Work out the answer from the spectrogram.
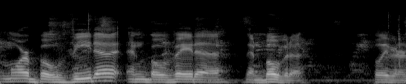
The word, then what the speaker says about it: Boveda: were Voevoda you know we've probably get more mispronunciations than the actual correct pronunciation but it's boba de boville we've actually had someone say beau Vesta and I don't know where you get the s from but people call it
